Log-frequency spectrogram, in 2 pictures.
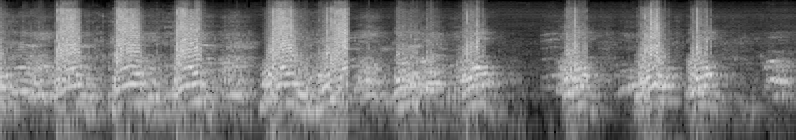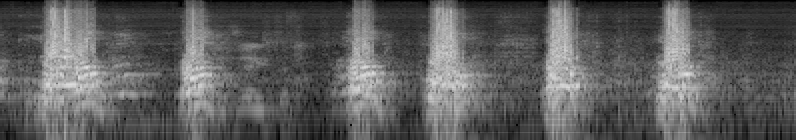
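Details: Šarplaninac dogs of Vujanski lineage, twelve kept at a kennel in Jasika near Kruševac, Serbia, barking in a dense, overlapping volley of deep, rough barks, fading into sharper, spaced single barks roughly every half second.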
